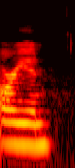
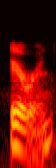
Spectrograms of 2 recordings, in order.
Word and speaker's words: Arryn: commissioned him to kill Jon Arryn not Arion Aran I've been saying it wrong I'm sorry and Queenie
